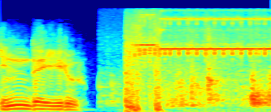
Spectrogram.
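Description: A brief bit of speech, then an added comic sound effect: a hiss with a steady high ringing tone, about a second long, cutting off suddenly.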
